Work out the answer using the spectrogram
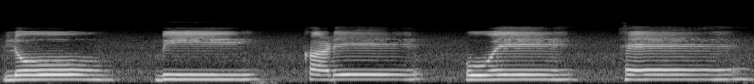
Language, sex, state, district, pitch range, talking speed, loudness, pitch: Hindi, female, Rajasthan, Jaipur, 225-230 Hz, 40 wpm, -13 LUFS, 225 Hz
